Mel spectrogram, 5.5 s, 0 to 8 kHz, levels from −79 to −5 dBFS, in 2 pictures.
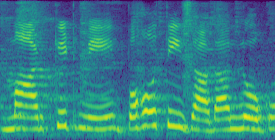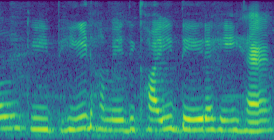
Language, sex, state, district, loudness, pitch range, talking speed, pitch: Hindi, female, Punjab, Fazilka, -15 LUFS, 225-255 Hz, 140 wpm, 240 Hz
